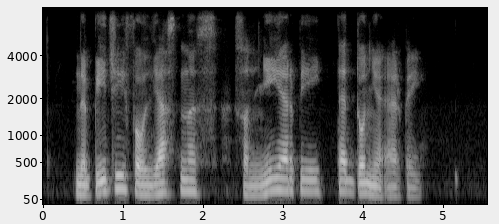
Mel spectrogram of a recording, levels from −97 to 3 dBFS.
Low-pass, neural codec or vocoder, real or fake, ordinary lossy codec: 7.2 kHz; none; real; Opus, 24 kbps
